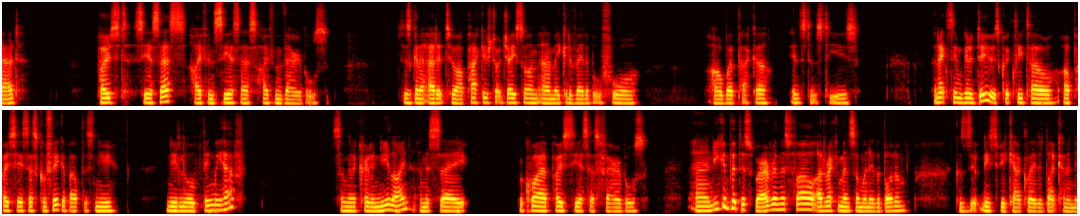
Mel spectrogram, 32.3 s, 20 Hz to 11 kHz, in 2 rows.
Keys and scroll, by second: 0.0-2.5 typing, 4.8 Return, 11.7 super+Tab, 12.6 super+Tab, 18.0 t, 19.5-20.4 typing, 23.0 super+v, 23.4 super+s.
